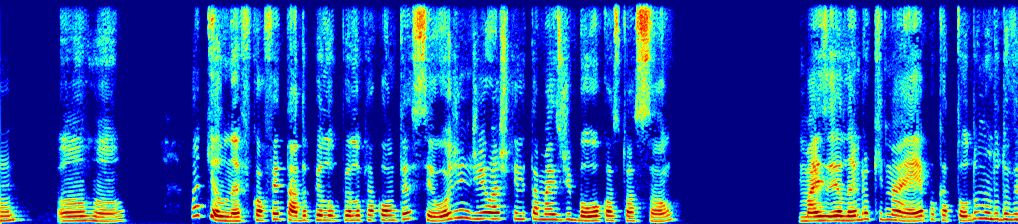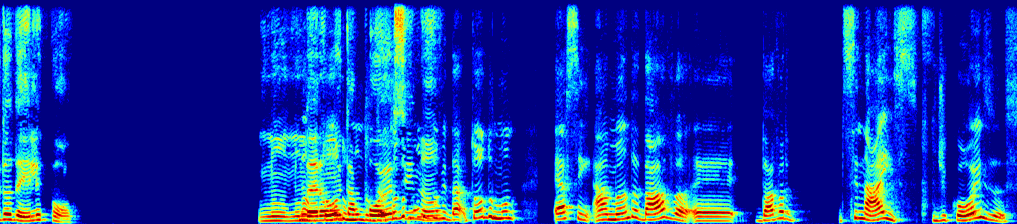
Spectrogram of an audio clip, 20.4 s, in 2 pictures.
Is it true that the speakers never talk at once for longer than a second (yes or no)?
no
